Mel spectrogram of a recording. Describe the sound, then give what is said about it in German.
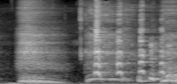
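A person draws one deep, noisy breath in, then lets it out in several short, voiced, breathy pushes, fairly loud, as if demonstrating deep breathing. “Du atmest dreimal tief durch. Ich will das Atmen hören.”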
